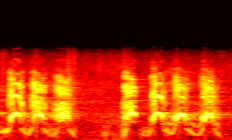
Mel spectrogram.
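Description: A dog barking: about seven quick, high-pitched barks in two bursts, four at the start and three more about a second later.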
